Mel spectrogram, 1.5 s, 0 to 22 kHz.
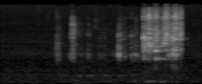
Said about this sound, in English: That was the wrong dice. Too much damage. Roll again. No, it was my D4 instead of my D8. I just saw a pointy dice and I picked it up.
